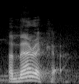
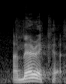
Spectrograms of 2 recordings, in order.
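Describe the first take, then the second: First: America with a weak first A, uh-MER-i-kuh; the English pronunciation. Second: America with schwas, uh-MER-i-kuh; the repeated English pronunciation. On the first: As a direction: say America the English way with reduced vowels. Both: Shown as a demonstration. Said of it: "No hay una A en la palabra".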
